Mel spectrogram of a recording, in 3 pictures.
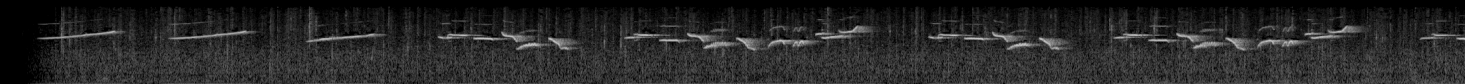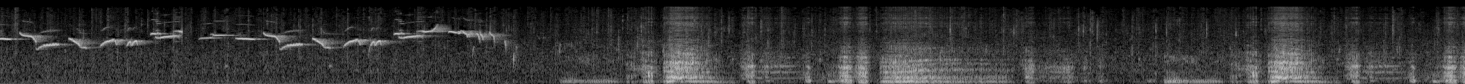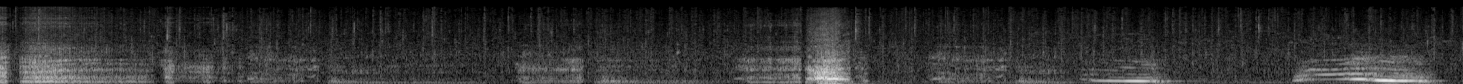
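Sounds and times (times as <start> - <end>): songbird whistling: 0.4 - 5.7, 14.2 - 19.7
tiger growling: 20.3 - 38.0, 38.6 - 41.1.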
